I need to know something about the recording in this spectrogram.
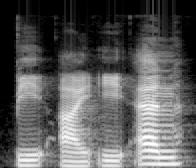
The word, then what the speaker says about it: bien: B-I-E-N.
